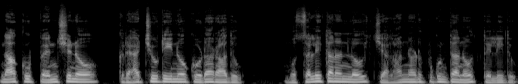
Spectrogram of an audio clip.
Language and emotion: Telugu, fearful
